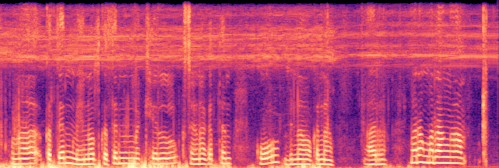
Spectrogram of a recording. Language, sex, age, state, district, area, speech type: Santali, female, 18-30, Jharkhand, Seraikela Kharsawan, rural, spontaneous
